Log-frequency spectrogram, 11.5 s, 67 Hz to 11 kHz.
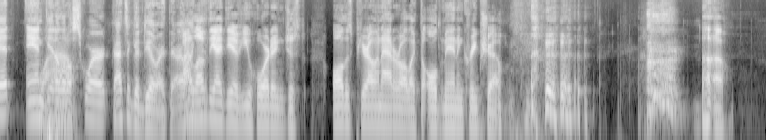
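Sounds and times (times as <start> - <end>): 
speech: 0.0 - 8.9, 9.7 - 11.0
laughter: 7.6 - 9.0
person coughing into a microphone: 9.6 - 11.0.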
